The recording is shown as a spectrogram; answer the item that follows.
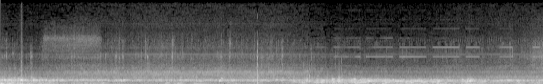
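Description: Underwater sound picked up by a camera in its housing while scuba divers work nearby: a steady muffled rumble with crackling bubbles, loudest right at the start.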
